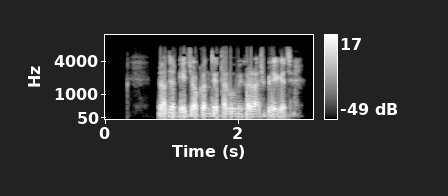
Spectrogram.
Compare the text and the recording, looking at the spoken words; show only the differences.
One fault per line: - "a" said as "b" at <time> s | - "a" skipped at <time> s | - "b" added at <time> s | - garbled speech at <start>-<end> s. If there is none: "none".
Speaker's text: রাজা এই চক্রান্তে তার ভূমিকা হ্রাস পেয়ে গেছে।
none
